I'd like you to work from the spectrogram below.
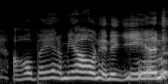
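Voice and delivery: loud, laughing mock yawn complaint; laughing mimicry. Teasing co-host about yawning with eyes closed, laughing imitation. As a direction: mimic your friend through helpless laughter. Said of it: "the fact that you closed your eyes".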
